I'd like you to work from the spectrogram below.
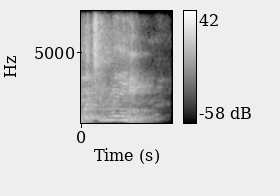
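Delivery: high, loud imitation of a baffled friend; retold bafflement.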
